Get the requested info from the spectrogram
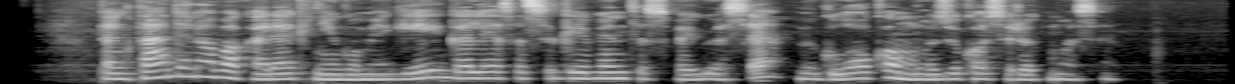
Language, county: Lithuanian, Šiauliai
